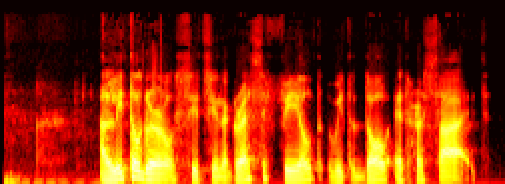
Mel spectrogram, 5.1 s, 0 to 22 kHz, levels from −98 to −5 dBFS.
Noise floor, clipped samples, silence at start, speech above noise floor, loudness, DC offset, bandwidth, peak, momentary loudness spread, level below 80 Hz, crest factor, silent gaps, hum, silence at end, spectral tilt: -50 dBFS; under 0.1%; 0.05 s; 33 dB; -18 LUFS; under 0.1%; 9.4 kHz; -2 dBFS; 12 LU; -48 dBFS; 16 dB; none; none; 0.4 s; -9 dB/octave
